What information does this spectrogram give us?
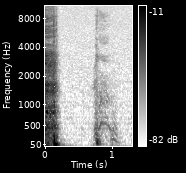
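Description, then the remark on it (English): A sharp, forceful cough bursts out, followed after a short pause by a rougher throat-clearing rasp, both fairly loud with silence between them. “Because you're still coughing and hacking, man.”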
